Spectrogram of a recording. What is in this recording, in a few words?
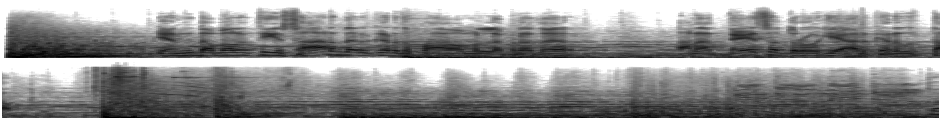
dialogue tone; tamil; vishwaroopam 2; kamal haasan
